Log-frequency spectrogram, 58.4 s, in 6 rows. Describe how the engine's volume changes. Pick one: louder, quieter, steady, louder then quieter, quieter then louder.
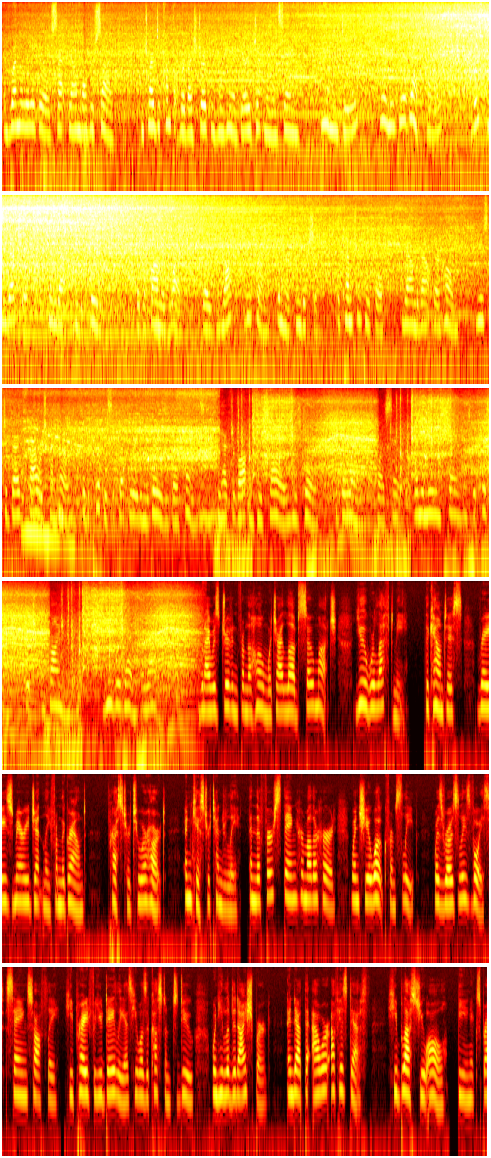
louder then quieter.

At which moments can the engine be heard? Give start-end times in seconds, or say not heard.
0.0-33.3.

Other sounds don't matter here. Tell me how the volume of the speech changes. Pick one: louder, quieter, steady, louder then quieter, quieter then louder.
quieter.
